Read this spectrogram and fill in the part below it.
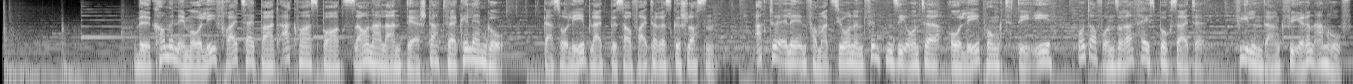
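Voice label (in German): Sprecher für Telefonansage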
